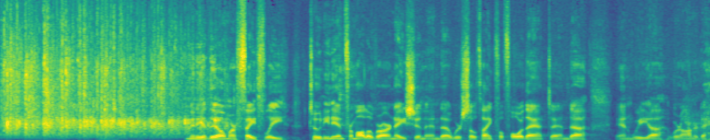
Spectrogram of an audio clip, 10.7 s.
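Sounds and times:
audience applauding: 0.0 - 3.7
speech: 2.8 - 10.6.

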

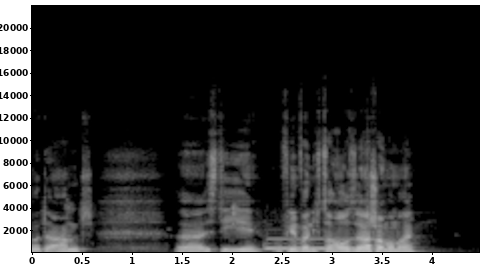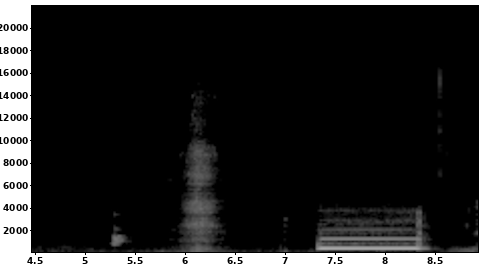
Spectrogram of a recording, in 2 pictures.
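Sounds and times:
speech: 0.0 - 4.0
electronic ringback tone on an outgoing phone call: 2.3 - 3.3, 7.4 - 8.5.

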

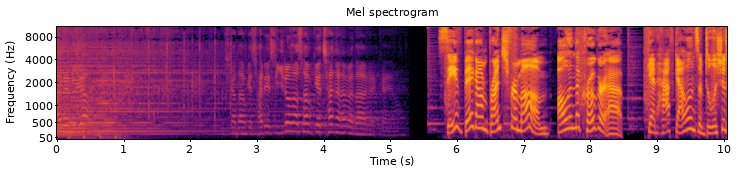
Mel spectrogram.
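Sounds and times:
audience applause: 0.0 - 3.5
speech: 2.7 - 5.0, 5.8 - 10.0.

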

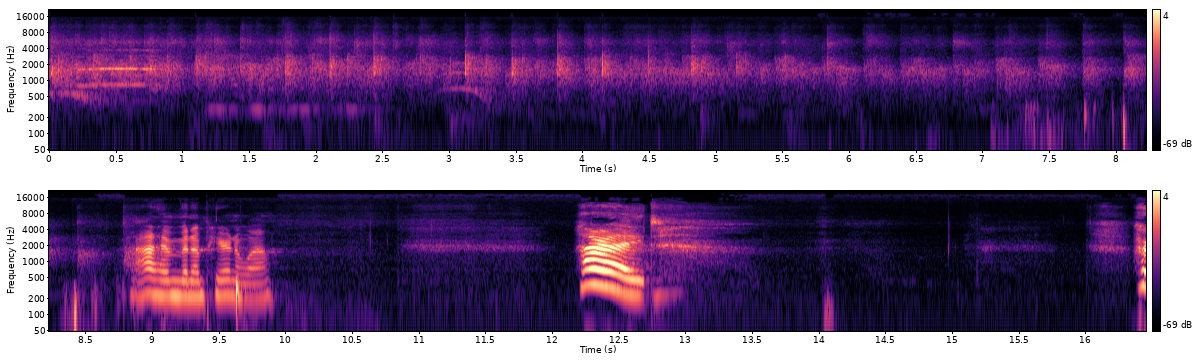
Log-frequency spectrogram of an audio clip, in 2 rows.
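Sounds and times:
audience clapping: 0.0 - 9.3
speech: 8.9 - 10.0, 12.2 - 13.0.

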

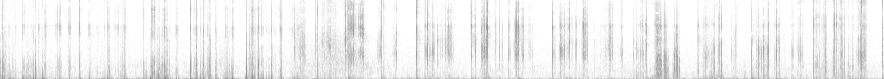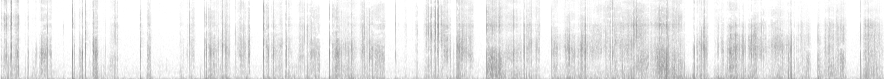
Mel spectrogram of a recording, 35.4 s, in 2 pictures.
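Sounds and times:
faint high hiss: 0.0 - 5.0, 5.6 - 11.2, 11.8 - 15.1, 20.0 - 21.8
wooden tools scratching and brushing over a scalp: 0.0 - 35.3.

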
